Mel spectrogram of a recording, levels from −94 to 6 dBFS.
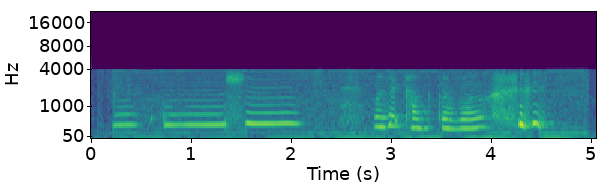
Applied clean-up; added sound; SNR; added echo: none; none; none; none.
